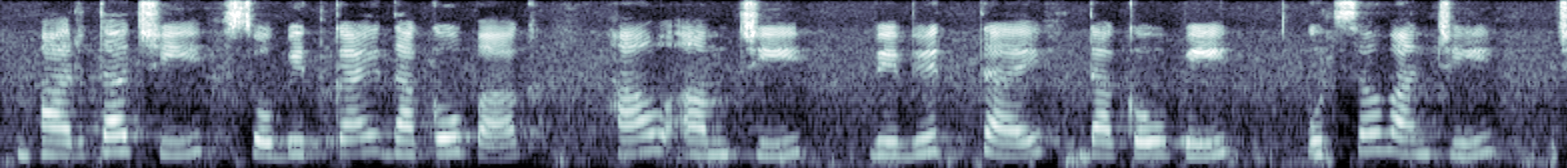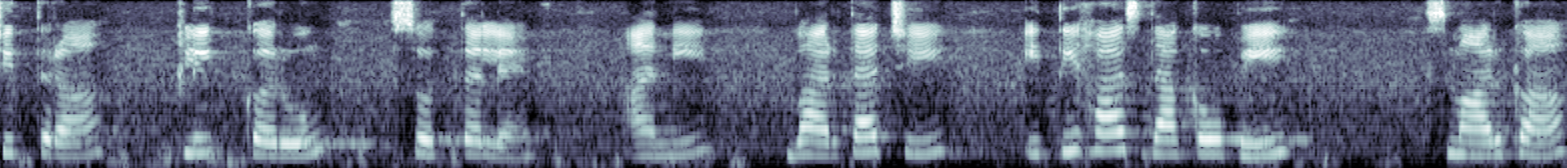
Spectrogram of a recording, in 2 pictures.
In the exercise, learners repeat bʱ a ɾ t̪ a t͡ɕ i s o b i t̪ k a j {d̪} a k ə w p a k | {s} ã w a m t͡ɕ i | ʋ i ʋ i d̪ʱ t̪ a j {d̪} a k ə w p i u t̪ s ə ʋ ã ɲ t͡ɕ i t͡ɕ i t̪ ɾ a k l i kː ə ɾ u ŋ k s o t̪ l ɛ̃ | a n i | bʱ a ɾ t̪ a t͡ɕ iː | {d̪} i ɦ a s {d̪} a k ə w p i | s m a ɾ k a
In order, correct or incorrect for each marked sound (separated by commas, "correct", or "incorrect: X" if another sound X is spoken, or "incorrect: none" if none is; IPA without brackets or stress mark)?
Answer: correct, incorrect: h, correct, incorrect: t̪, correct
